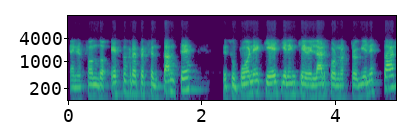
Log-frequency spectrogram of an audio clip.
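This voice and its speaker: This man speaks with a Chilean accent. His pitch is medium. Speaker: lecturer, journalist and communication researcher. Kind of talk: lecture. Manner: hesitant fillers (eh, em).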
